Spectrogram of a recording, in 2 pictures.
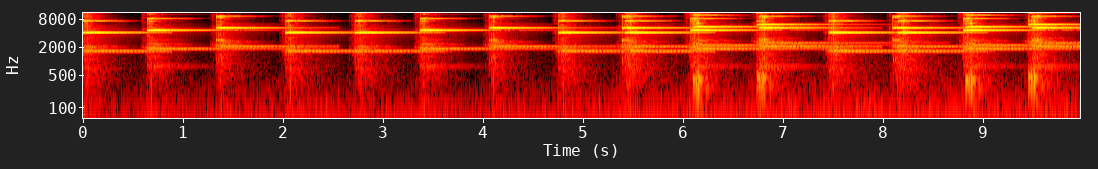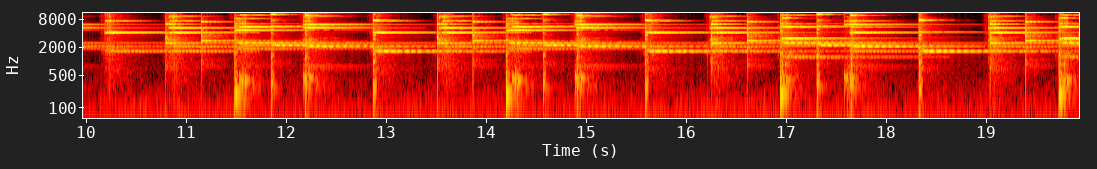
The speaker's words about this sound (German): Das Pippi Langstrumpf-Lied und ein paar Stücke hat unser Doremikro-Fahrradklingelorchester noch drauf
